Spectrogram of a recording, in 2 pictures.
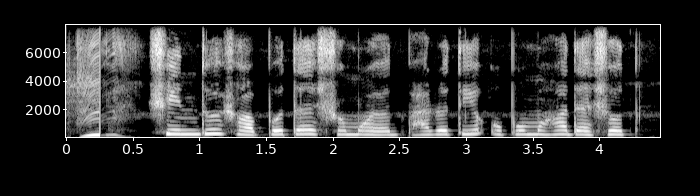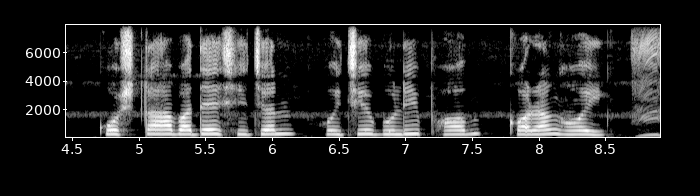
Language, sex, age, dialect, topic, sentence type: Bengali, female, 18-24, Rajbangshi, agriculture, statement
